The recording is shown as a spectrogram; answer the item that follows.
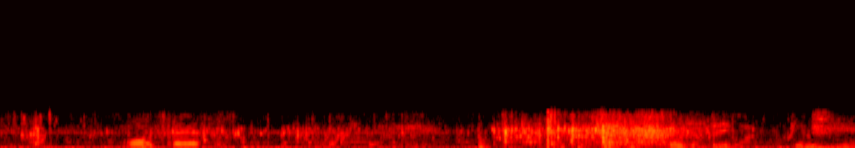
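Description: Water splashing in a burst lasting about two seconds, past the middle: a hooked catfish thrashing at the surface as it is brought in. A faint voice is heard about a second in.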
